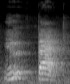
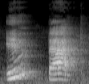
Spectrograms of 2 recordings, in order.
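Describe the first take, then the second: First: The stress is on the second syllable. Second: The stress is on the second syllable.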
